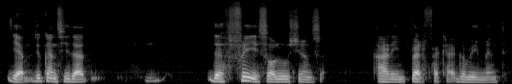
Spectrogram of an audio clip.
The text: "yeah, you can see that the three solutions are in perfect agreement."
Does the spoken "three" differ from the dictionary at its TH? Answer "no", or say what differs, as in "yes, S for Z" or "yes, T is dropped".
yes, F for TH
